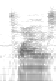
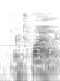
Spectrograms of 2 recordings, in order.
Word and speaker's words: Twi'lek: The Twi'leks needed help fighting them off, and so they sort of reluctantly let the clones come in to assist with that.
